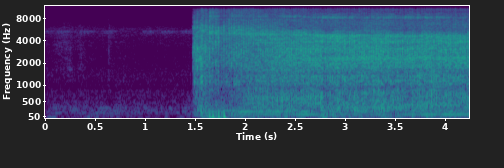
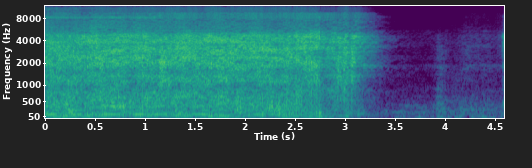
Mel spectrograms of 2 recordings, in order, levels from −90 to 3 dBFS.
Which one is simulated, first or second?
second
